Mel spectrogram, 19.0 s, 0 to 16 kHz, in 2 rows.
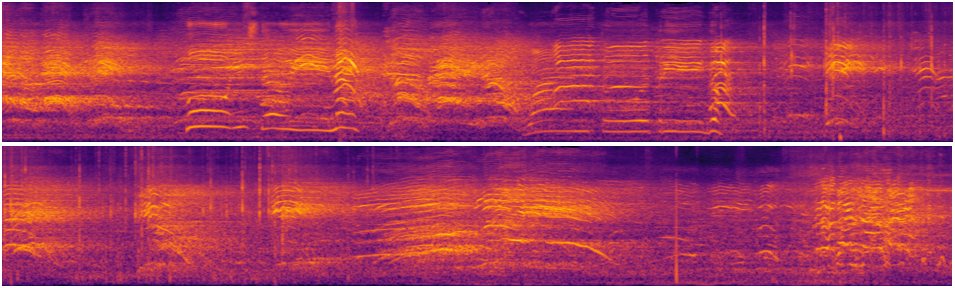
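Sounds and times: children shouting and cheering: 0.0 - 19.0.

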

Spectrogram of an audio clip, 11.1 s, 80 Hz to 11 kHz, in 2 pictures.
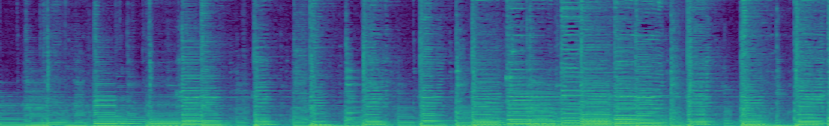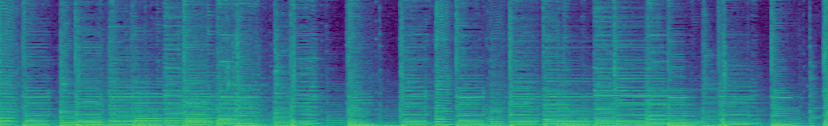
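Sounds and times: acoustic guitars playing folk: 0.0 - 11.0.

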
